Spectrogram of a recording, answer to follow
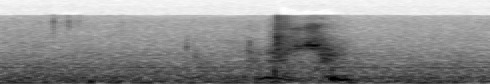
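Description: A toy poodle gives a brief, squeaky whine in two quick parts about a second and a half in. The dog is sleepy.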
